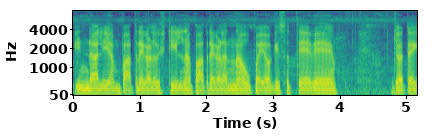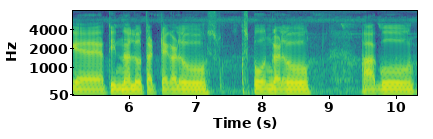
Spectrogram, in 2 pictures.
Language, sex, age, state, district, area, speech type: Kannada, male, 45-60, Karnataka, Chikkaballapur, rural, spontaneous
